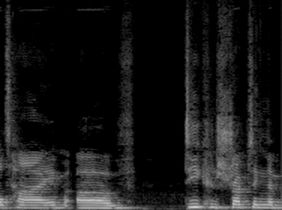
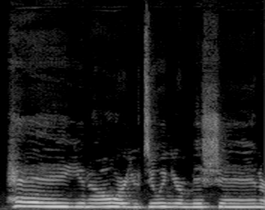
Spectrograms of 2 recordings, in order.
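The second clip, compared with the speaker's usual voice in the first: higher, louder sing-song preachy parody; mock spiritual cow; 4 semitones higher, 3 dB louder than usual. Imagined cow preaching to another cow, mock spiritual. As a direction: lampoon a preachy guru, brightly. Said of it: "spoke like spiritual people and said".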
